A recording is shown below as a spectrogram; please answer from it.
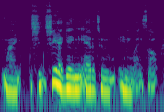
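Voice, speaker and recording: A woman's voice: low-pitched, animated, normal speed, mellow, slightly rough, dry recording. A middle-aged woman chatting casually in a rambling storytime vlog, filled with fillers, recorded on a phone in her parked car. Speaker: vlogger.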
